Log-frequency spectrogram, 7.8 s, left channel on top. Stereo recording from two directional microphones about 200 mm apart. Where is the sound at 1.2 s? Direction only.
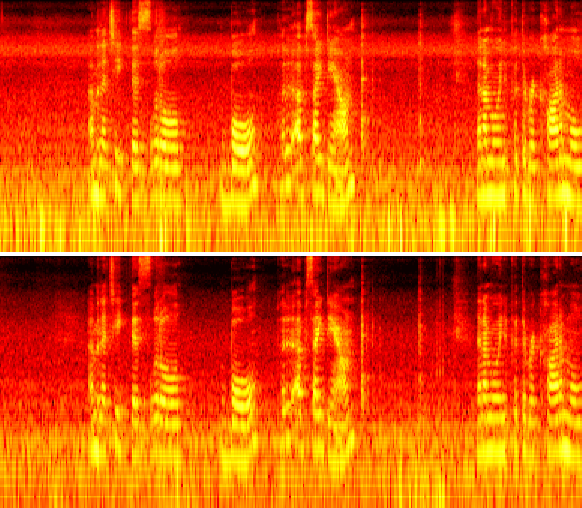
25° left (ahead or behind).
